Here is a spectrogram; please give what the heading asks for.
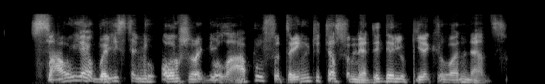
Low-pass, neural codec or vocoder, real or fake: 10.8 kHz; codec, 24 kHz, 1.5 kbps, HILCodec; fake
